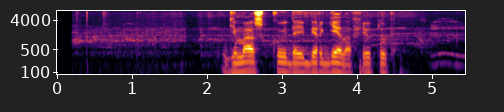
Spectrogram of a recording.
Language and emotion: Russian, neutral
